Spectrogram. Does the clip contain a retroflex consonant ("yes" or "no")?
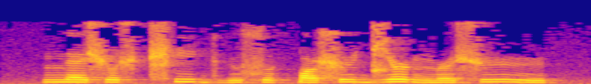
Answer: yes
